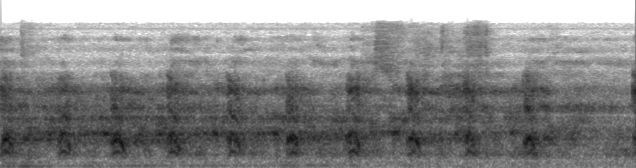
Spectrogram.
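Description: A dog barking over and over at an even pace, about two barks a second.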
